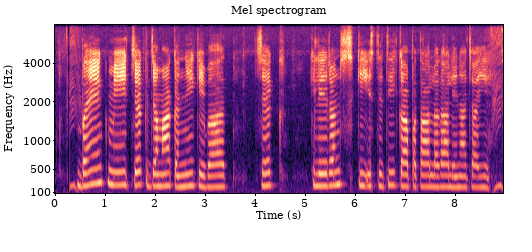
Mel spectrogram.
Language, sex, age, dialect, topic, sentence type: Hindi, female, 18-24, Garhwali, banking, statement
